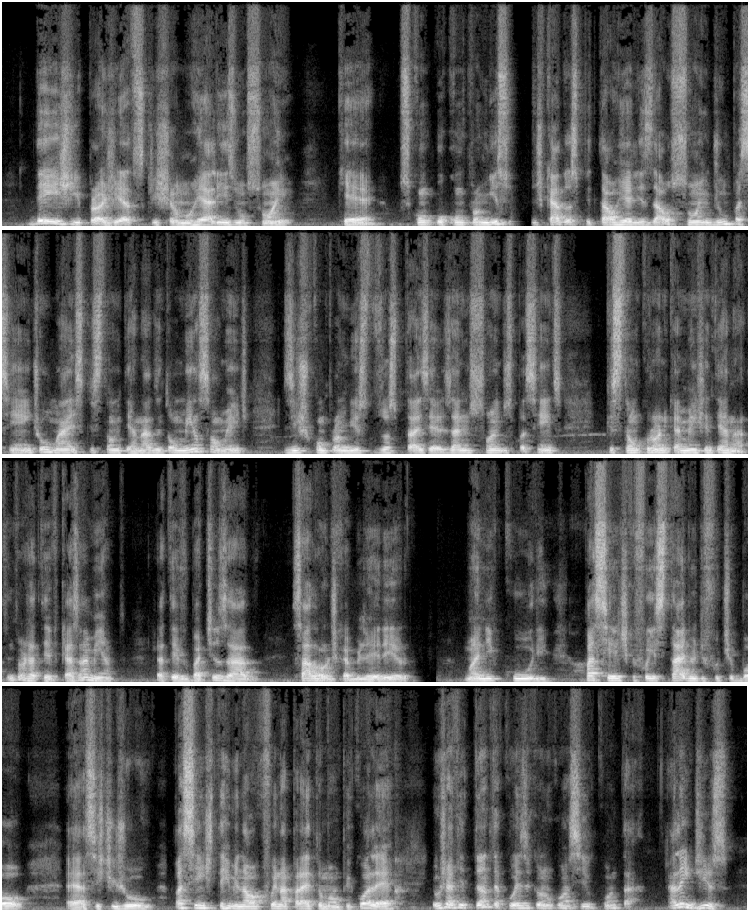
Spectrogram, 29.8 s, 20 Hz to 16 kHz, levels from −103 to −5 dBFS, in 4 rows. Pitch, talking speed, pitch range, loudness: 135 Hz, 165 wpm, 130-140 Hz, -17 LUFS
